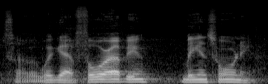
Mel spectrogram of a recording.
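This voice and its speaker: Low, gravelly man chairing a public meeting. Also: fairly even intonation, measured pace, a little mellow, low-quality recording. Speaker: board chair running the meeting. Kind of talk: informal meeting procedure. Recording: background room noise.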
